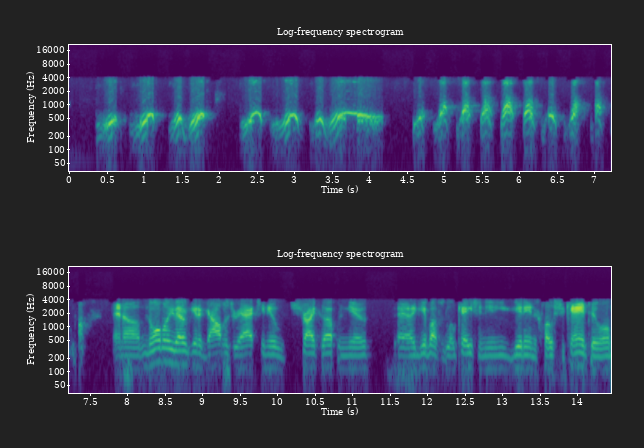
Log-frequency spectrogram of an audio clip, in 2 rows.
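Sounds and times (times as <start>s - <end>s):
speech: 0.4s - 1.1s, 8.0s - 14.4s
imitated owl hooting as turkey hunting locator call: 0.4s - 7.7s.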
